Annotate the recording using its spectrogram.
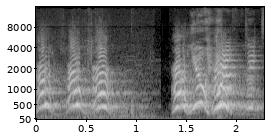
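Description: A dog barking repeatedly in quick runs, with a short break a little past the middle.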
